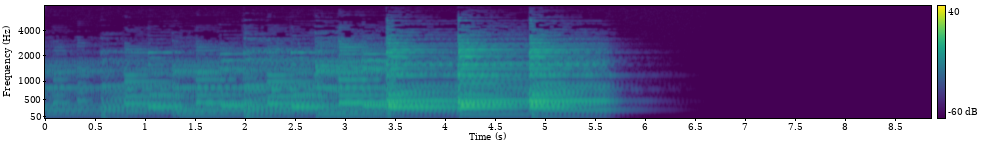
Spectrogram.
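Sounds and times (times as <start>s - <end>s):
instrumental accompaniment: 0.0s - 6.1s.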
